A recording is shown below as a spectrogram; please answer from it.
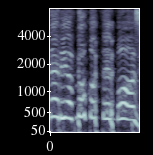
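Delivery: put-on very high, tearful crying little girl voice. Retelling a video where a daughter cries over her bars: imitating a crying daughter. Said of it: "One of them starts crying".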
